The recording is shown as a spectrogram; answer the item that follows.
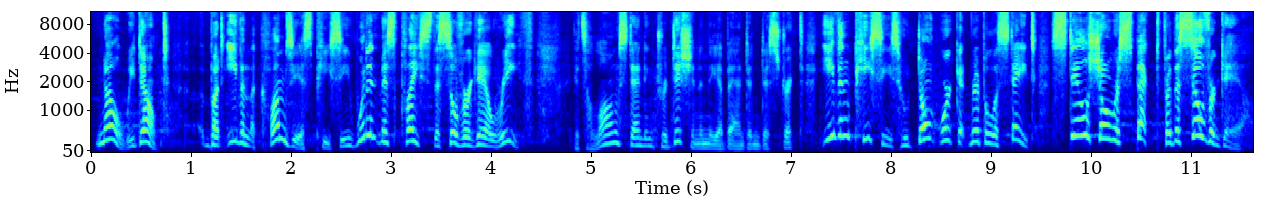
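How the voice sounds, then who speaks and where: An actress playing an exasperated, emphatic young worker in a video game. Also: female voice, mid-range voice, brisk, husky, long reverb tail. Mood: explaining. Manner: expressive, emphatic. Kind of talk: game voice acting.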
